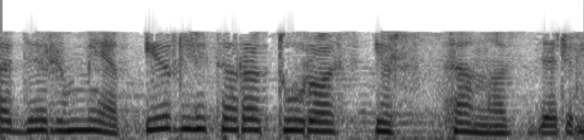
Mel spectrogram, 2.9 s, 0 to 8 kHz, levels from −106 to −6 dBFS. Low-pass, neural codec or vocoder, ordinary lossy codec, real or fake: 7.2 kHz; none; AAC, 16 kbps; real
